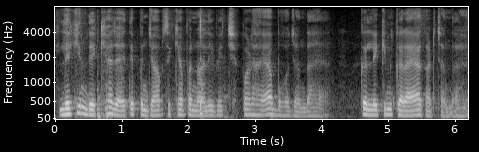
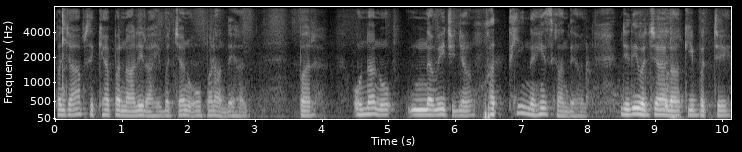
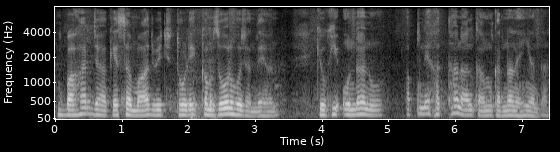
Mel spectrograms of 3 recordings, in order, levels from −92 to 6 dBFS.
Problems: none marked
